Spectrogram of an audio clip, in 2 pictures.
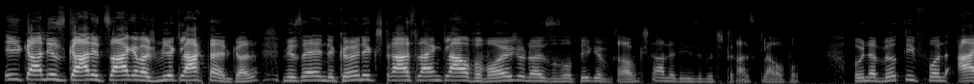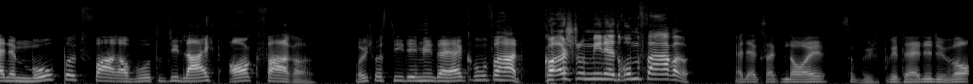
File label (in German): schwaebisch dicke frau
